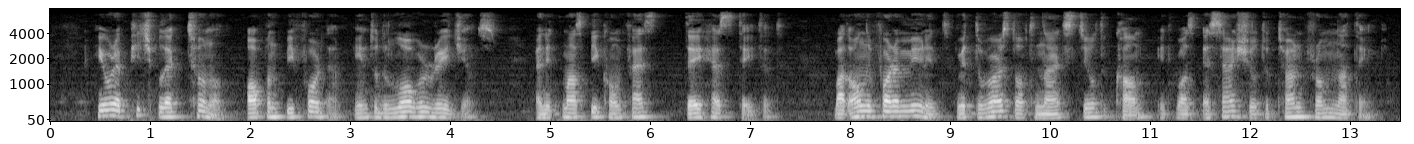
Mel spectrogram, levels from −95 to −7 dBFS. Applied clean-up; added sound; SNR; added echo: none; none; none; none.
